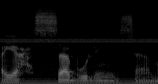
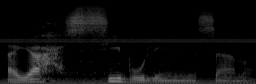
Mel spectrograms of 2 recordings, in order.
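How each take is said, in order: First: The vowel after the h is a. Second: The vowel after the h is i. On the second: "Instead of a fatha, it gives a kasra to the seam"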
